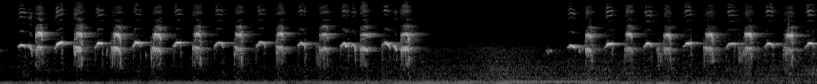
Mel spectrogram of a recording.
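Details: Pet cockatiel answering a phone call: rapid, evenly repeated harsh chirps, roughly two or three per second, in a long run that stops briefly for over a second before resuming at the same pace, with faint low background hum.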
